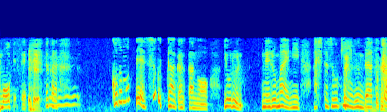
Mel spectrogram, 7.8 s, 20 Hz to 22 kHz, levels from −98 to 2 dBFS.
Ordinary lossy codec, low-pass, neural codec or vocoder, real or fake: none; 5.4 kHz; none; real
